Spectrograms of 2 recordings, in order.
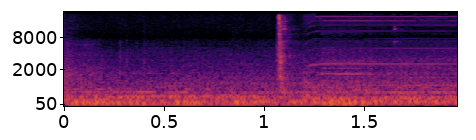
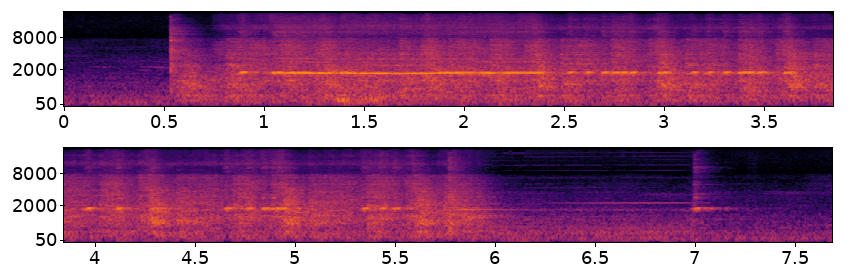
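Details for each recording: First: Motorcycle that previously wouldn't start and made a strange pump noise, after a battery replacement (rectifier was not the fault): steady low hum, single click, then faint even whine; normal fuel pump priming, and it starts first try. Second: Motorcycle with ignition on, weak Yuasa battery (not original): harsh buzzing rattle with a thin steady whine pulsing about three times a second from the fuel pump; bike won't start for lack of power.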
